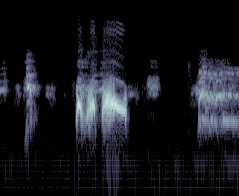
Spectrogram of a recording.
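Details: Spotted dove calling as a lure to excite other doves: one low two-part coo, a brief note then a drawn-out, gently falling one. A short sharp note comes before it and a steady humming tone follows.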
